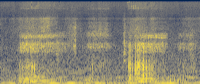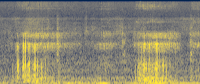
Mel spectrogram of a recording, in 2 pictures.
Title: Bayi tidur ngorok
